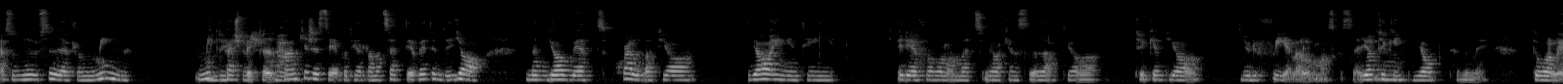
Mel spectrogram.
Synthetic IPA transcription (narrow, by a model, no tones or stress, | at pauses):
ʔalsɔnʉ̟ːsɛjːəɾjɑfɾɔnmɪn | mɪt̪pʰæʂpɛkt̪ʰḭːvhankʰanʂəsɛjəɾpʰɔɛt̪heːlt̪anːat̪sɛt̪ːjɑːɡveːt̪ɪnt̪əjɑːɡmɛnjɑːɡveːt̪ɧɛlvat̪ʰjɑːɡ | jɑːɡhaɾɪŋːənt̪ʰɪŋː | ɪd̪ɛfœɾhɔlːand̪ət̪sɔmjɑːɡ̚kʰansɛjːaːt̪ʰjɑːɡ | t̪ʰʏkːəɾat̪jɑːɡ | juːɖəfḛːlʔɛ̰lːəɾva̰ma̰nskḁsɛjːa̰jɑːɡ̚t̪ʏkːəɾɪnt̪əat̪jɔbət̪ʰhɛlːəmɛ̰d̪̥oːlɪ̰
